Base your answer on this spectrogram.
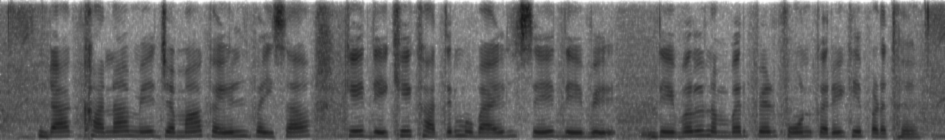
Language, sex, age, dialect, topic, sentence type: Bhojpuri, female, 18-24, Northern, banking, statement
